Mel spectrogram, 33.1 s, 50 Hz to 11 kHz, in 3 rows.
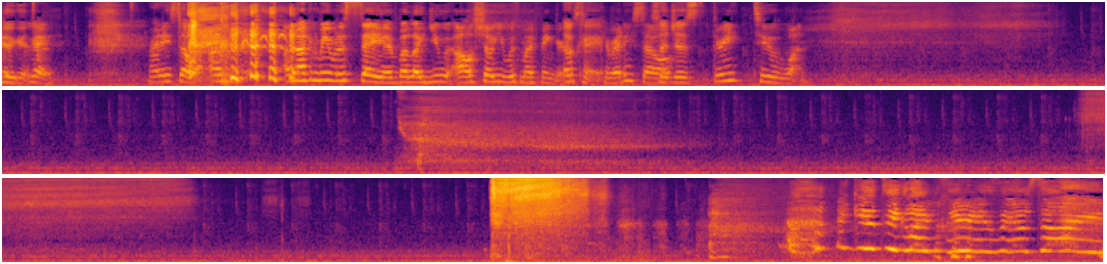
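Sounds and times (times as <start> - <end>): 
speech: 0.0 - 8.2
faint steady ticking: 0.0 - 27.3, 28.0 - 33.0
slow deliberate breathing in a box breathing exercise: 0.8 - 1.4, 8.1 - 10.6, 15.0 - 18.3, 21.8 - 25.2, 27.0 - 30.3
laughter: 1.9 - 3.0, 29.9 - 32.0.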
